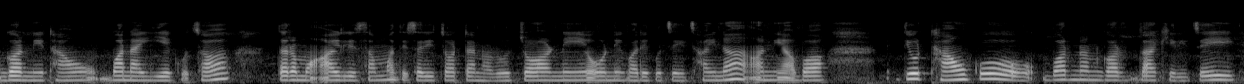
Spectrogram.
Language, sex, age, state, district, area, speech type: Nepali, female, 18-30, West Bengal, Darjeeling, rural, spontaneous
